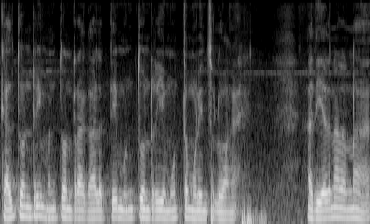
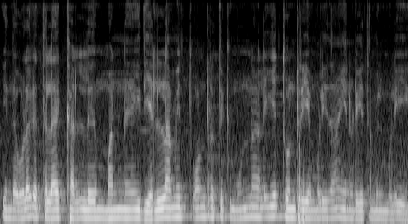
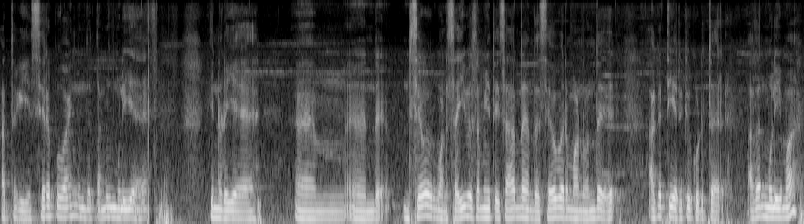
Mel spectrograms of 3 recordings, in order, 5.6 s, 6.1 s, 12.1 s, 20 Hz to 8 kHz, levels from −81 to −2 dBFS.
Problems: background sounds at intervals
